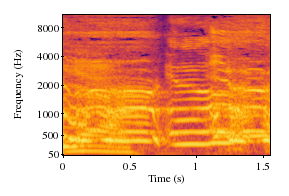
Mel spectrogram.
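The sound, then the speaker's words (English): A person's voice lets out a loud, drawn-out wailing scream with a sliding pitch, imitating a whale-like cry, heard on its own, with no talking. “he's going to beat … so bad that …'s going to make his, you know, scream, his whale sound”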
